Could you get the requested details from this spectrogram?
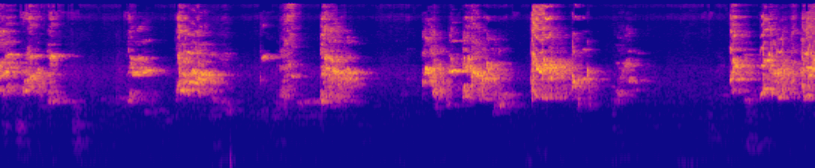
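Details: Pet lovebirds eating corn (bhutta) give harsh, buzzy, high squawking chatter in bursts of about half a second to a second, separated by short pauses.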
